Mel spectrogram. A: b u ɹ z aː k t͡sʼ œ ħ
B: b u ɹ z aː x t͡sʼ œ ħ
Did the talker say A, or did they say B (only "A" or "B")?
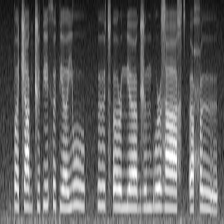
B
